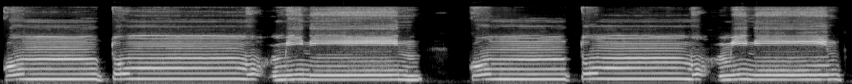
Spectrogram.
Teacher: واضح رہے کہ یہ قاعدہ صرف میم کے ساتھ ہی ہوتا ہے، اور جب ہم اسے پڑھیں تو ہونٹوں کو اچھی طرح بند کر کے میم کی غننے والی آواز پیدا کریں، اور اس کا دورانیہ لگ بھگ جو ہے وہ 2 حرکت کے برابر ہوگا۔ · دونوں میم آپس میں مل جاتے ہیں اور ایک لمبے سے میم کی آواز پیدا کرتے ہیں، اسے کہا جاتا ہے ادغام شفوی۔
